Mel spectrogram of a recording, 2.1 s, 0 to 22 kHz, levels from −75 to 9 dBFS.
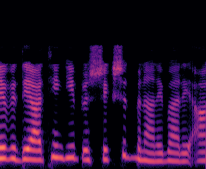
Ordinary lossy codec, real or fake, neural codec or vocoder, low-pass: none; fake; codec, 24 kHz, 1.2 kbps, DualCodec; 7.2 kHz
